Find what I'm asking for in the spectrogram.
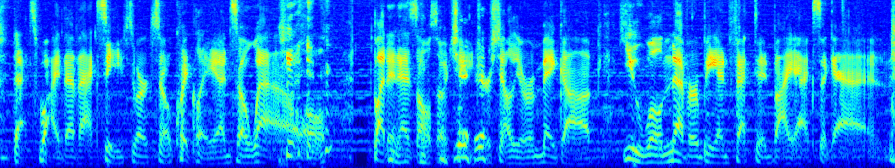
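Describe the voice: Using a robotic, put-on character voice, a man speaks at a medium pitch and moderate pace over clear background noise.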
